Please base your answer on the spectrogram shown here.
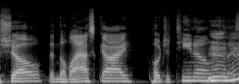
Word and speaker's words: Pochettino: better running the show than the last guy, Pochettino?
